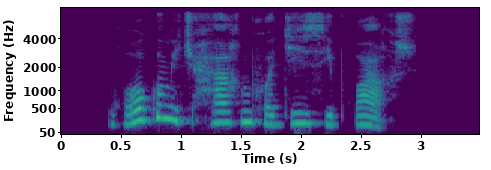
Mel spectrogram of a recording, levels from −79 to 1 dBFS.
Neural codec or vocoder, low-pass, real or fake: none; 7.2 kHz; real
